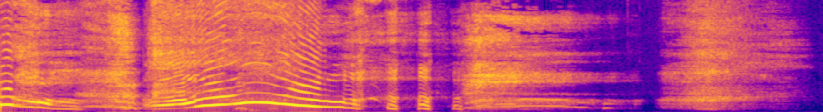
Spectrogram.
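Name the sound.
dramatic gasp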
